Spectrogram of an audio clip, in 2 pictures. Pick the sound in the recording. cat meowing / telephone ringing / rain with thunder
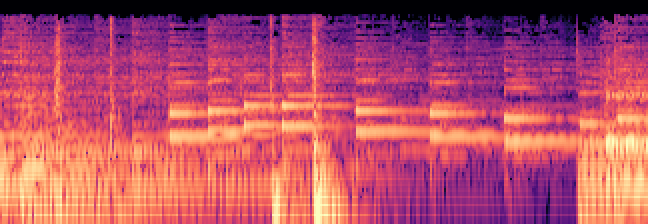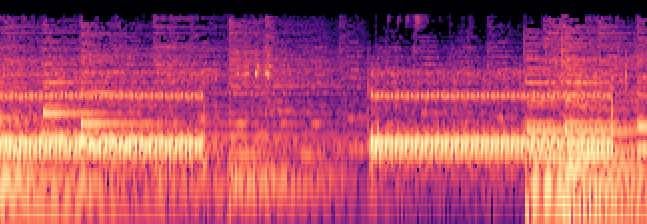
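telephone ringing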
